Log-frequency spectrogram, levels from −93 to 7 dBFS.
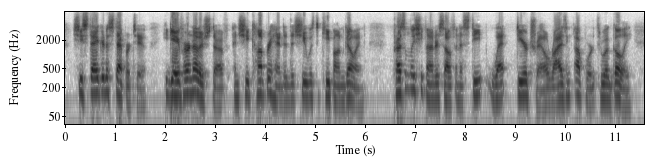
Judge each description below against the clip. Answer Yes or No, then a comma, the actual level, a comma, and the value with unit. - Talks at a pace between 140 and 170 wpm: No, average, 185 wpm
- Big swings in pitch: No, average, 4.0 semitones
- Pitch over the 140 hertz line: No, low, 125 Hz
